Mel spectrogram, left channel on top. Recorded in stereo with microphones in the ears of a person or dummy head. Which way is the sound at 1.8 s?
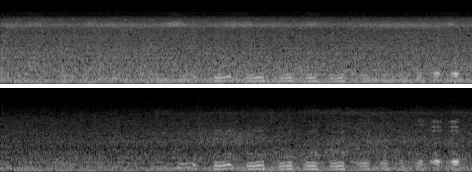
15° right (ahead or behind).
